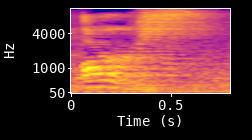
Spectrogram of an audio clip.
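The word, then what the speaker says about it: Arce: My last name is Arse. It's spelled out A-R-C-E. And before, like, anytime I have a comedy show now, the people that are hosting are always like, how do you say your last name? Because they don't want to say it how they think it sounds. I'm like, Arse.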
